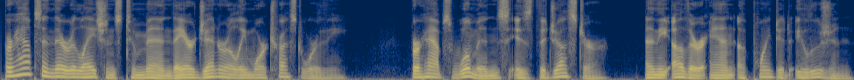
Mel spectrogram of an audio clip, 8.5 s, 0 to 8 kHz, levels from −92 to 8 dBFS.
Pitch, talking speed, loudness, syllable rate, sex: 105 Hz, 145 wpm, -18 LUFS, 5.3 syllables/s, male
